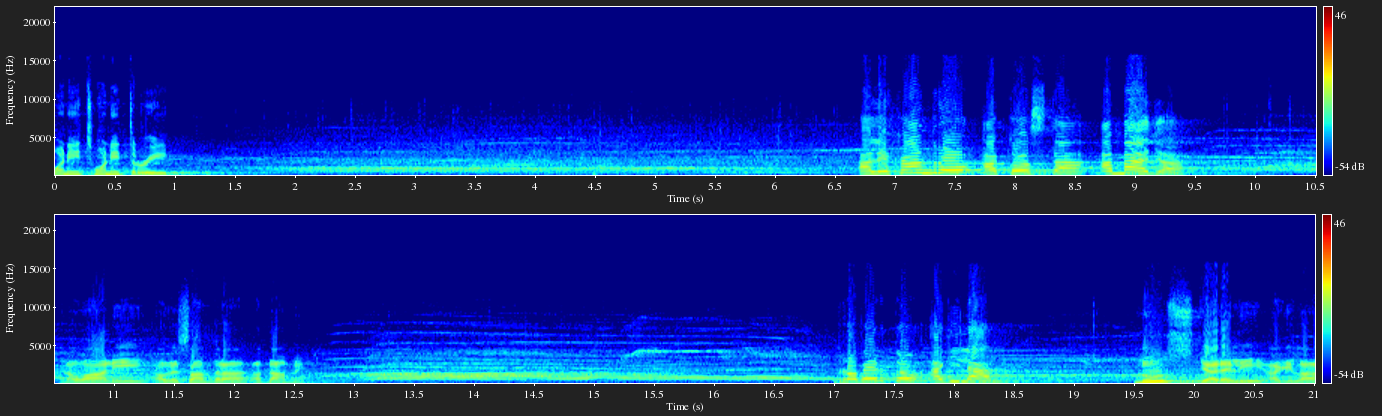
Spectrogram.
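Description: Young women cheer and shriek loudly in a large echoing hall.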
